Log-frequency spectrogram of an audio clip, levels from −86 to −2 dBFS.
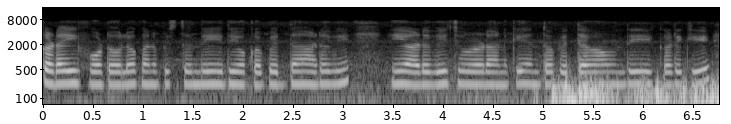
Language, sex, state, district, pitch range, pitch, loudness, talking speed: Telugu, female, Andhra Pradesh, Chittoor, 220-230 Hz, 225 Hz, -29 LUFS, 125 wpm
